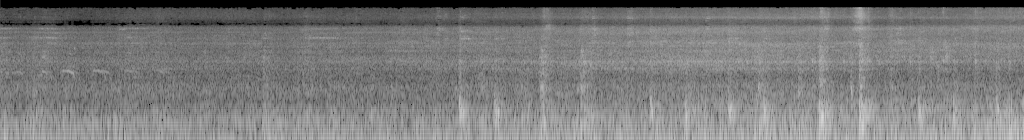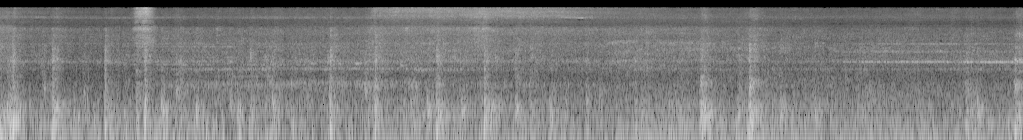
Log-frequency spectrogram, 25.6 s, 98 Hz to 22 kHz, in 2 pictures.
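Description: Class 313 electric multiple unit running slowly into a platform, its wheels clicking and clacking irregularly over rail joints and pointwork over a steady rumble. A thin, high steady squeal sets in near the end as the train comes to a stand.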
